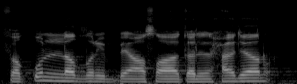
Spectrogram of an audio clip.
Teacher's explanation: اس را کو ہم باریک پڑھیں گے اور با میں قلقلہ کریں گے۔ اس صاد کو ہم پر پڑھیں گے حجر، اس را کو بھی ہم وقفن میں بھی پر پڑھیں گے اور اگر زبر کے ساتھ پڑھتے ہیں تو بھی اس کو پر ہی پڑھا جائے گا۔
